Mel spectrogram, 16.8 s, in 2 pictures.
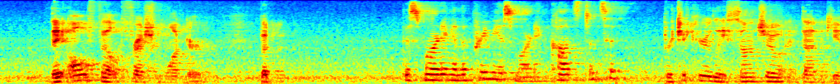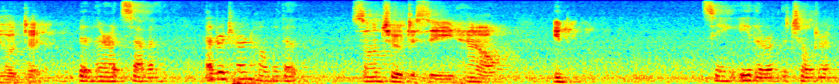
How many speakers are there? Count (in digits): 2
